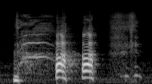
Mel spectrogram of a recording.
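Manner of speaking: sudden high burst of laughter, loud. Real, not acted. Laughing at chat joke.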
